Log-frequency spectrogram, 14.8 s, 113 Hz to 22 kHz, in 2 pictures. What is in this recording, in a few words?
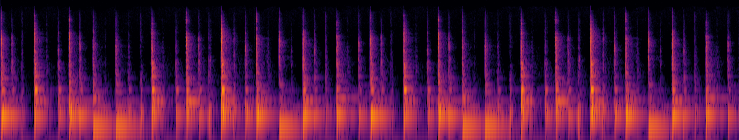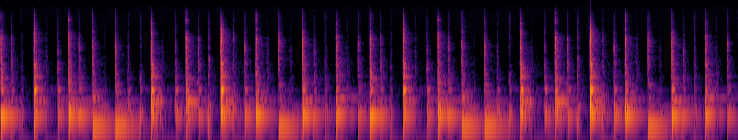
Conga 130 BPM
